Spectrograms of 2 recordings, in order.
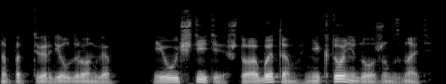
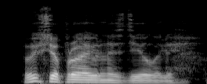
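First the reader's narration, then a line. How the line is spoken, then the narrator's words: Sighing. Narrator (Russian): вздохнул он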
